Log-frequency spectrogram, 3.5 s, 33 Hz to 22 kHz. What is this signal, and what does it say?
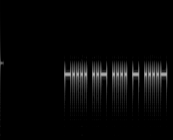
Morse code, heard as a keyed tone, about 31 wpm, 700 Hz. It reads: 6UHT4
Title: Five Challenging Letter-Number Combinations 30wpm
